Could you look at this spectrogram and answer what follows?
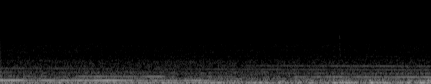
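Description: Fire engine idling in its bay with a steady low rumble, joined by a car driving past on the road, which swells the rumble near the end.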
